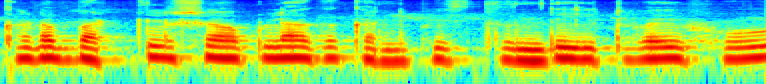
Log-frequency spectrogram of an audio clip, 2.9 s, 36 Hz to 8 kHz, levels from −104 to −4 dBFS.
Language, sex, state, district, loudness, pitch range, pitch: Telugu, female, Andhra Pradesh, Sri Satya Sai, -18 LUFS, 180-195 Hz, 190 Hz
